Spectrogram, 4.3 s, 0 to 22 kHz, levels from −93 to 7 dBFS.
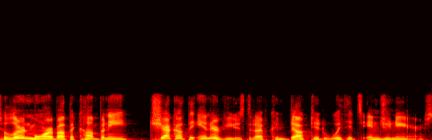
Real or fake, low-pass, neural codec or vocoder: fake; 7.2 kHz; codec, 24 kHz, 6 kbps, HILCodec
